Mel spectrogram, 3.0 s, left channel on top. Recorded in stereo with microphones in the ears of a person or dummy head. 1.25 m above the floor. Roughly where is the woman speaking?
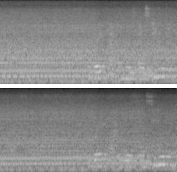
Left.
